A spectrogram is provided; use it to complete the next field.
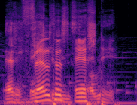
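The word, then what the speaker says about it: Werther's Echte: Werther's, by the way, in Germany. How do you say it? They are called Welt's echte. Welt's echte. Yeah, exactly like that. Nailed it.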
